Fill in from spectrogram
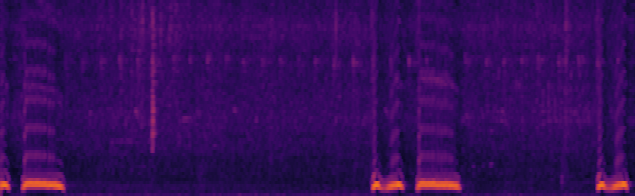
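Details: Tekukur, the spotted dove, giving its lure call: a long steady coo opening, then a wavering double coo and long coo near the middle, and a final wavering coo, separated by quiet pauses.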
